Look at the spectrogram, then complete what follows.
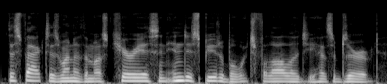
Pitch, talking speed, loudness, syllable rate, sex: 140 Hz, 215 wpm, -16 LUFS, 6.8 syllables/s, male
